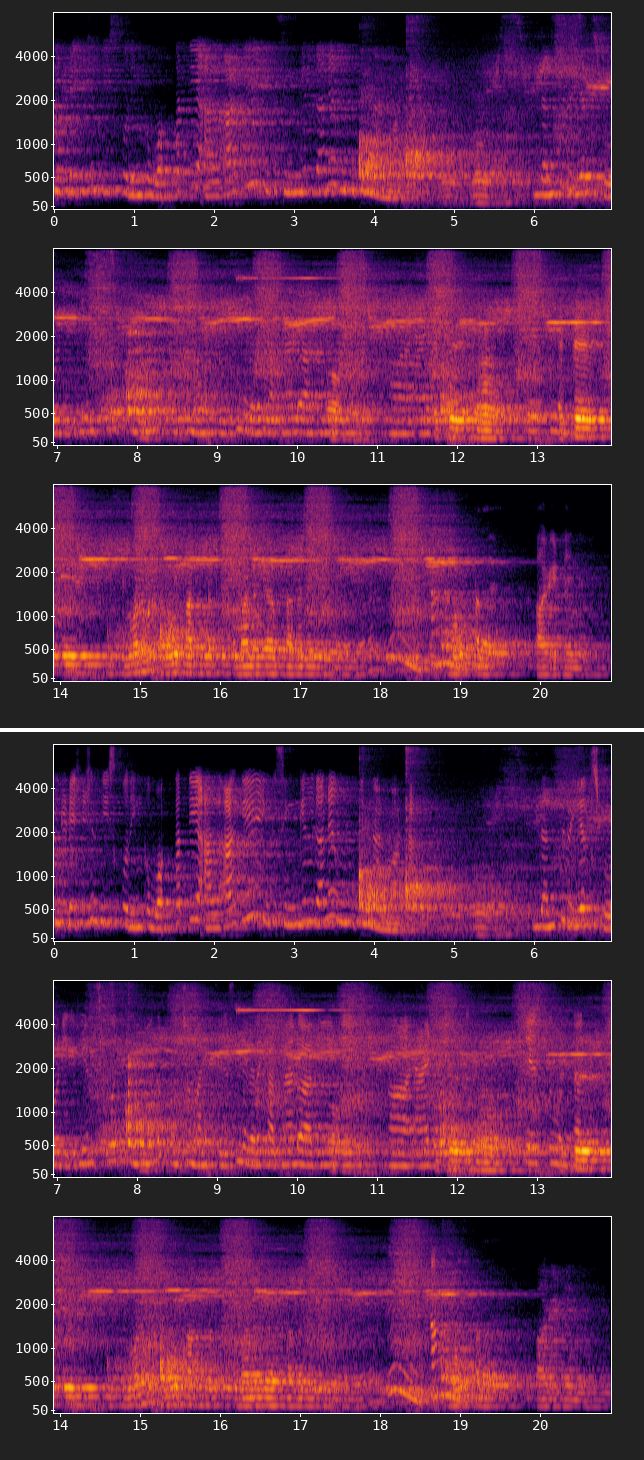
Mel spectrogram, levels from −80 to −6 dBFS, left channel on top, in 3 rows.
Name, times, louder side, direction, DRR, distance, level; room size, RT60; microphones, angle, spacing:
voice 1, 0.0-1.4 1.7-4.5 6.0-10.7 11.1-12.2 12.8-13.6 18.1-19.1, right 3 dB, 65° right, 5 dB, 0.7 m, -34 dB
sound 1, 1.9-2.4 3.6-5.7 6.3-6.4 7.3-9.3 11.4-12.8 13.2-13.3 13.5-13.6 14.4-16.7 18.5-19.2, right 1 dB, 90° right, 2.0 m, -34 dB
sound 2, 4.1-19.0, left 3 dB, 25° left, 0.6 m, -34 dB
voice 2, 4.8-5.5 8.0-8.3 10.3-10.8 11.7-12.6 13.5-13.7 14.0-18.1 18.9-19.7 20.0-20.6, left 2 dB, 60° left, 5 dB, 0.7 m, -29 dB
sound 3, 9.2-11.0, right 8 dB, 15° right, 1.1 m, -38 dB
12.0 x 4.5 x 5.0 m, 2.5 s
head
